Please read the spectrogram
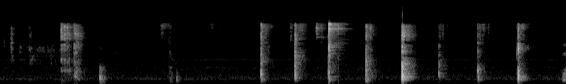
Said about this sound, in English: Now the first thing that I'm going to go ahead and do is I'm going to just punch the dough in the center to kind of deflate it a bit.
